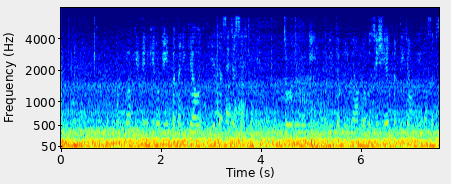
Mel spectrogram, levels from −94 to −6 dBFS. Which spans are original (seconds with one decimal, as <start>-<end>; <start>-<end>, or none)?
0.0-3.9; 5.1-7.6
